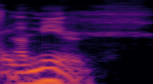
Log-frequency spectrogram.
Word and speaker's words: Amiri: Amiri.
